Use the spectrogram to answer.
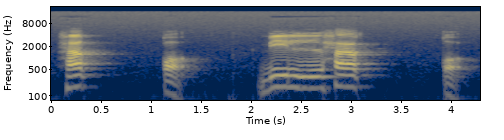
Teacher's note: ditahan sekejap baru dilepaskan. Dan bila waktu lepaskan itu pada huruf qaf dan ta dibulatkan. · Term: khakhalah akbar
